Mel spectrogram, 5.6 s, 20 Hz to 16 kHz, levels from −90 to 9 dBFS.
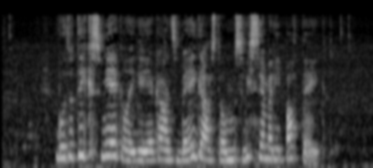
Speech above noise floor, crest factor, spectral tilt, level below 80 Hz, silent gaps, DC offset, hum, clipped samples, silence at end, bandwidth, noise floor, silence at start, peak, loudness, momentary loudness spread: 34 dB; 18 dB; -2.5 dB/octave; -60 dBFS; none; under 0.1%; none; under 0.1%; 0.8 s; 11.5 kHz; -58 dBFS; 0.85 s; -6 dBFS; -24 LUFS; 10 LU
